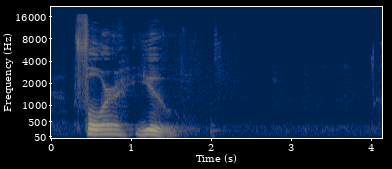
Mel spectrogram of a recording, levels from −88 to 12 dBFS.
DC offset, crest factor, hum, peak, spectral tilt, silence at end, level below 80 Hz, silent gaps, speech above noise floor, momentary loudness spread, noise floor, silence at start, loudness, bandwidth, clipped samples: under 0.1%; 18 dB; 60 Hz at -60 dBFS; -20 dBFS; -6 dB/octave; 2.55 s; -76 dBFS; none; 40 dB; 16 LU; -72 dBFS; 0.3 s; -33 LUFS; 17 kHz; under 0.1%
